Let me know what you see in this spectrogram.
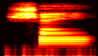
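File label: "shui" Mandarin Chinese, second tone, pronunciation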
